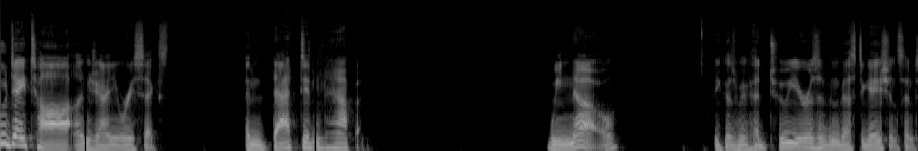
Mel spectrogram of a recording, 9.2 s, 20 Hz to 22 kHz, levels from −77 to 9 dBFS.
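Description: The speech cuts out three times: 0.83 to 0.87 s, 3.13 to 3.17 s, and 8.54 to 8.61 s. Each gap is a silence with abrupt or briefly faded edges, about 23 ms for the first two and about 46 ms for the last. The speech resumes as if it had kept playing through the hole. This is a likely Bluetooth dropout, where packets missed their delivery deadline and were discarded. The gap lengths fit one lost frame in the first two and two in the last.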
